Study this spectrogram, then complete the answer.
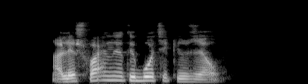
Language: Belarusian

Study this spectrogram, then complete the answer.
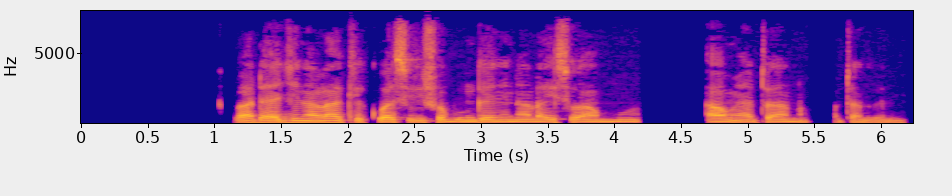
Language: Swahili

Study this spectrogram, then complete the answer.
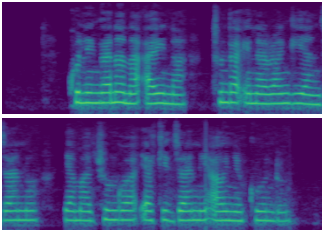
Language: Swahili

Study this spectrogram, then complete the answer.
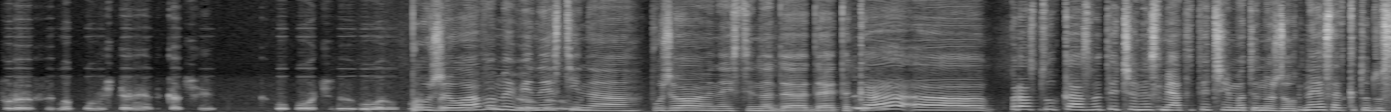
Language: Bulgarian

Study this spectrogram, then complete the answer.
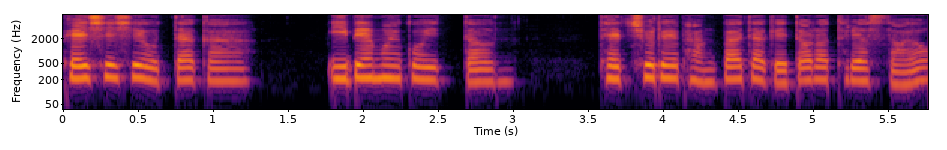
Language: Korean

